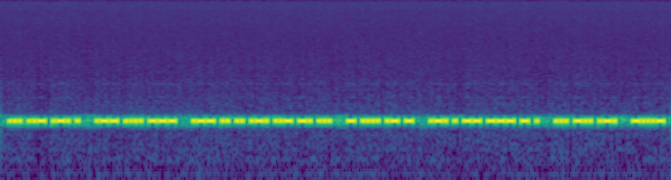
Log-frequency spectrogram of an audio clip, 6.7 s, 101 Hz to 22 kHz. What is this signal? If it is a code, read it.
Morse code, heard as a keyed tone, about 48 wpm, 600 Hz. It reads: SURE WHO WIIRUNS THAT REMOTE SDR <BT>
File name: archived / CRSnet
